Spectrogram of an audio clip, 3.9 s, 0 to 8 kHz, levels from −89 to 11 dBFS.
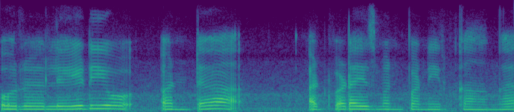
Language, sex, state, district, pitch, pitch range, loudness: Tamil, female, Tamil Nadu, Chennai, 210 Hz, 200-220 Hz, -17 LUFS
